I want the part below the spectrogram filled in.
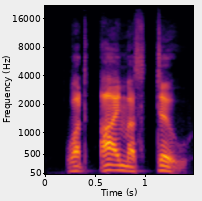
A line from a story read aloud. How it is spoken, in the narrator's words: Garrow snarled the words back at him, for a moment furious at the legionary's demands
